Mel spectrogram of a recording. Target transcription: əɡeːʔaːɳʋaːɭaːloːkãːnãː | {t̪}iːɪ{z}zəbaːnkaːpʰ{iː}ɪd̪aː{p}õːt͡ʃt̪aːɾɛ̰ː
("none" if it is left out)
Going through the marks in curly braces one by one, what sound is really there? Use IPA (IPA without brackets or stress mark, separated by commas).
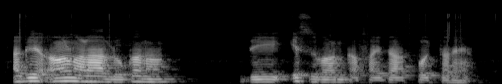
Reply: d̪, s, aː, p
